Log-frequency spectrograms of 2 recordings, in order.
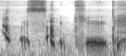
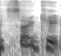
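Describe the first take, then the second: First: High, breathless whisper of delight; gushing. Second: Said in the usual way. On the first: Real, not acted. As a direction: squeak out how cute it was. Gushing over baby in towel.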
